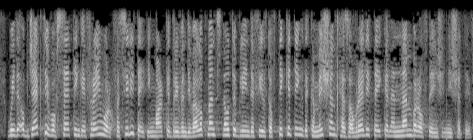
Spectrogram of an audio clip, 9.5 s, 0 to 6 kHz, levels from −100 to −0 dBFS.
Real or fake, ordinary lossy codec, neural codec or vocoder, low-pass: real; none; none; 5.4 kHz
